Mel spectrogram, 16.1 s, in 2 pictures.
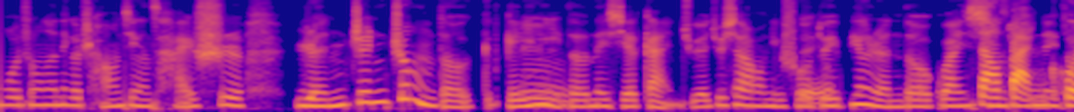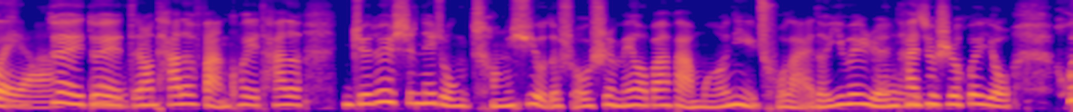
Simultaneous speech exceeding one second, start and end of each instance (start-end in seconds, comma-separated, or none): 7.2-9.0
